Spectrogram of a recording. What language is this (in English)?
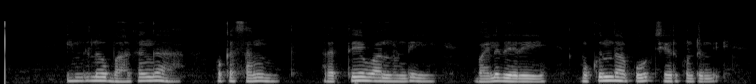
Telugu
